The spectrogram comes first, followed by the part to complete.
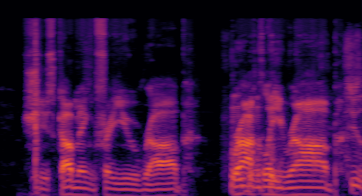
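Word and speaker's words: broccoli rabe: So in like Broccoli Rob, it's spelt with an A, but it sounds like an O.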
